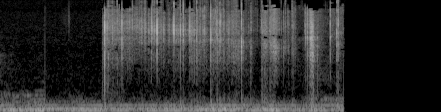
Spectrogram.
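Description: A wax strip rips off skin with a sharp tearing sound.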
